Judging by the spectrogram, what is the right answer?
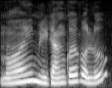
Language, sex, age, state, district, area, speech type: Assamese, male, 18-30, Assam, Dhemaji, rural, spontaneous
